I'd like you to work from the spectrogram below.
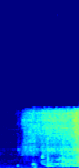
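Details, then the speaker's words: Breathing sound of the speaker's own mechanical ventilator during speech: a soft airy hiss builds steadily to a rushing sound over about a second, one breath delivered in a pause. "Hello everyone, my name is. That noise you're hearing is my ventilator."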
